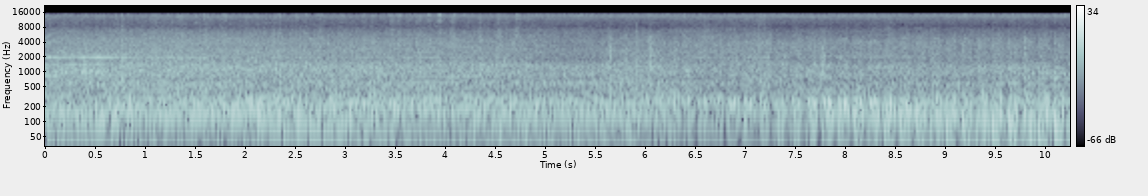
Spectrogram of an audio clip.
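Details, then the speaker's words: 2002 BMW 525i with the check engine light on, idling with an uneven, stumbling beat as firing pulses drop out; the scanner shows misfires on cylinders 2 and 4. "vamos a ver bastante fuerte el sono se oye la falla no sé si lo Oigan pero está fallando"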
